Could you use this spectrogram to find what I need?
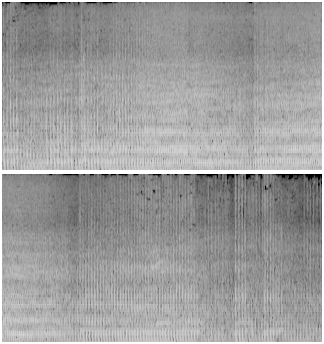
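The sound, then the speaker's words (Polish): A speedway motorcycle without brakes starts and revs on a stadium track under covered stands. The engine roars loud and unbroken, its pitch wavering as the throttle rises and eases. “Fantastycznie brzmi tutaj motocykl. To się niesie.”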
